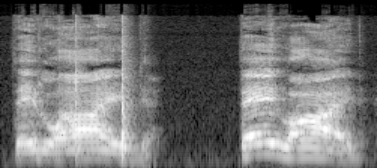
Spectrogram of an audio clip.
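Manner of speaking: loud, drawn-out indignation; furious accusation. Real, not acted. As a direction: hit it hard, then harder. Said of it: "I'm so furious".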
